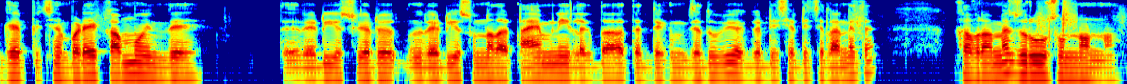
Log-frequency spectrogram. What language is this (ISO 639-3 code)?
doi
